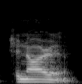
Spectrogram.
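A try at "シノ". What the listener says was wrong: No, Shino. Shino. There's no R.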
